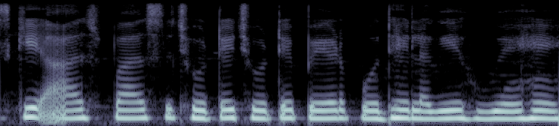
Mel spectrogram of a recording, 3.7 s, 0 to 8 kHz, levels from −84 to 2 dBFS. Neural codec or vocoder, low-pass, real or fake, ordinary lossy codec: none; 7.2 kHz; real; none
